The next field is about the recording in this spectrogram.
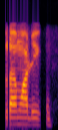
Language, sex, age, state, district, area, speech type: Urdu, male, 18-30, Uttar Pradesh, Saharanpur, urban, conversation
